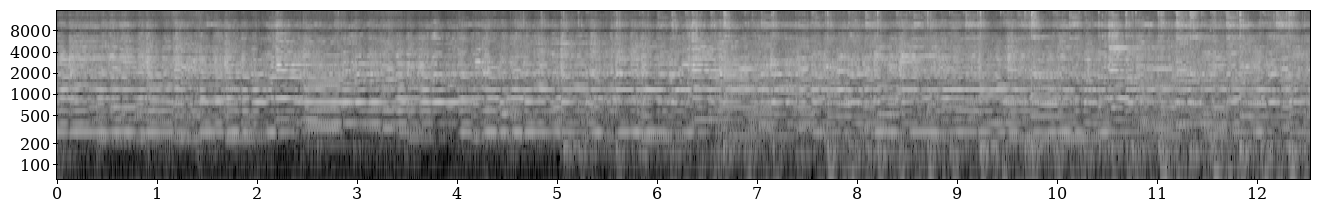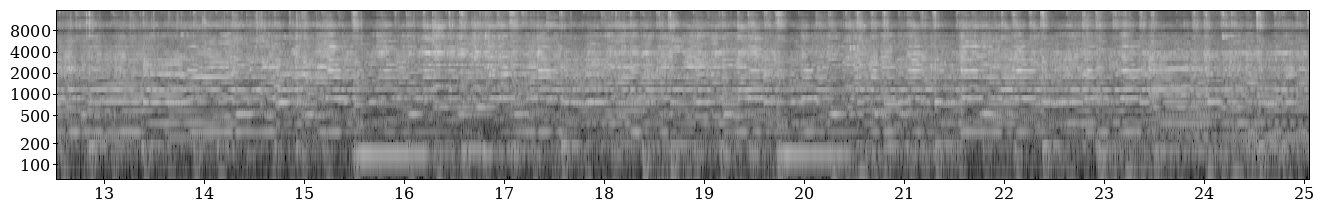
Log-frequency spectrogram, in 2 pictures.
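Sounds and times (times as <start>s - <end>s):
acoustic guitar accompaniment: 0.0s - 25.0s
fiddles playing folk tune: 0.0s - 25.0s.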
